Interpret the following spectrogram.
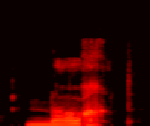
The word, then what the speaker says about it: Nacht: तो इस सिचुएशन में इसको हमेशा खे से प्रोनाउंस किया जाएगा. zum Beispiel Buch. Buch में अगर आप देखो so Buch, okay, oder Nacht.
